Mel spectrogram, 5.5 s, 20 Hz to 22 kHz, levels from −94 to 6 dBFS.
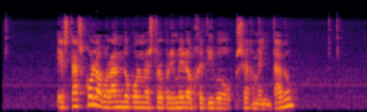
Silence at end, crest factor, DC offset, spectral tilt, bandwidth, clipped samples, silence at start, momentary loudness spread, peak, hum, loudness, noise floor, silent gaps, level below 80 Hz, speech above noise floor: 1.1 s; 16 dB; under 0.1%; -4 dB/octave; 12.5 kHz; under 0.1%; 0.85 s; 8 LU; -2 dBFS; none; -17 LUFS; -53 dBFS; none; -62 dBFS; 36 dB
